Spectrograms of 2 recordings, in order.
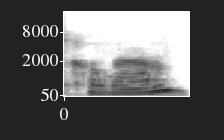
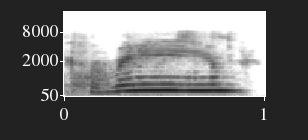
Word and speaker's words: Karem: I just noticed it's an M, not an N at the end. And it sounds like the accent is on the second syllable. Is that right, Karem? It's Karem, and I get that a lot. I get Kareem, Karem, and all kinds of different things.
